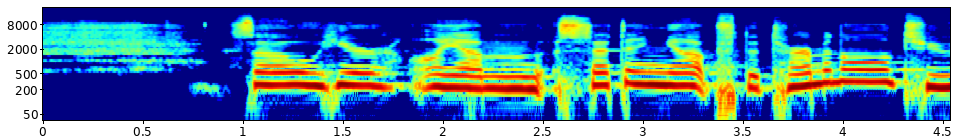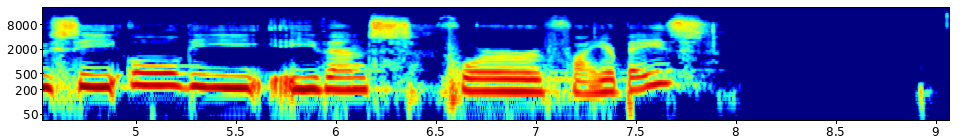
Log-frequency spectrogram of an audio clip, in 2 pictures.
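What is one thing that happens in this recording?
A woman speaks into a microphone with animation in an echoing hall.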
